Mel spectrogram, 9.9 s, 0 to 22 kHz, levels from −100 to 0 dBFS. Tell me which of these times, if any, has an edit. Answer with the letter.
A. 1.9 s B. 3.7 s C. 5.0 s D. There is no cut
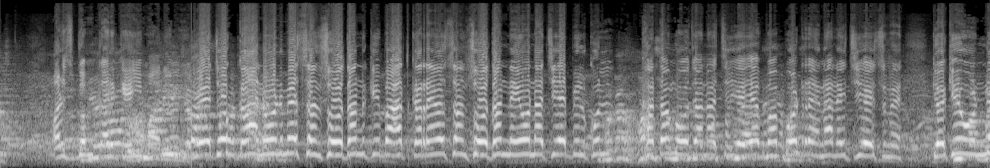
A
